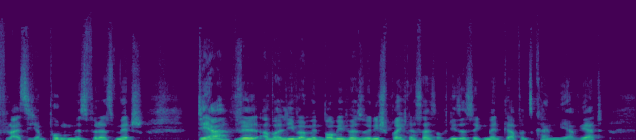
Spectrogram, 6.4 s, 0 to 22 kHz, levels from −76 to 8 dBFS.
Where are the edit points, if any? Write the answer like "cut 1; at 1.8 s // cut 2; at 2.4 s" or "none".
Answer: none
